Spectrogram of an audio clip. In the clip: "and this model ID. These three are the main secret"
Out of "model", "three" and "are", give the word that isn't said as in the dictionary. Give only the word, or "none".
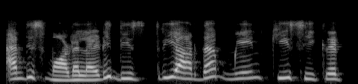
three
